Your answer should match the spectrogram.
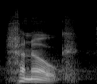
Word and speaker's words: Hanoch: And they named their firstborn child Hanoch, which is just the Hebrew pronunciation of what we say Enoch, right?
